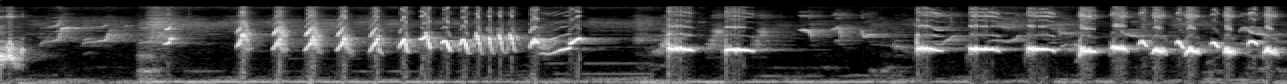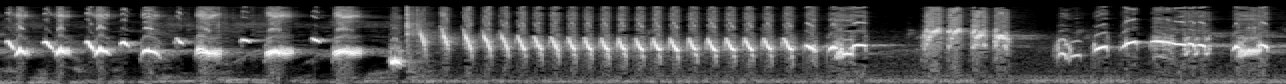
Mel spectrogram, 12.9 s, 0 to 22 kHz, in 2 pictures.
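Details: Caged White-rumped shama in full song used to rouse other birds, recorded January 2023: long runs of rapid repeated chattering notes, buzzy trills and sharp whistled bursts, with a low steady hum underneath.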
